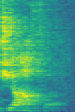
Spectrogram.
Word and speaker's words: Jaffa: Pronounced both Joppa and Jaffa. In fact, it's pronounced three ways. Joppa, Jaffa, and Jaffa. They pronounce it all three ways in Israel.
